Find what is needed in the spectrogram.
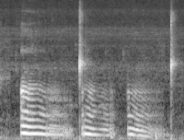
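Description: Finger snaps with a voice giving three short calls that fall in pitch, in the manner of a count-off setting the tempo before the band comes in.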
